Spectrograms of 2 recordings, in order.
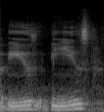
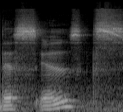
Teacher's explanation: The E vowel is probably in your native language, whereas the I vowel with the tongue a little lower and more lax is probably not in your native language. These also has the Z sound at the end, whereas this has the S sound at the end. So again, you can do these are to feel that voicing of the z, and this is, you can hear it's a strong S, and here's a weak Z.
